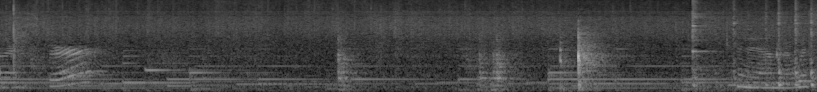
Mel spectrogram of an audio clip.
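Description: Patty pan squash sizzling in a frying pan while a spoon stirs it, soft scraping strokes and occasional clinks over a steady close sizzle, fairly quiet.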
